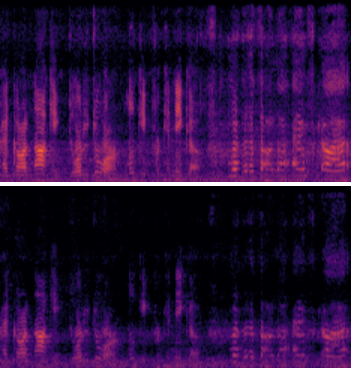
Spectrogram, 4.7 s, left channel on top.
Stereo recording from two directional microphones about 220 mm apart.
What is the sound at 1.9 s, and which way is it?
A woman's voice, 45° left (ahead or behind).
